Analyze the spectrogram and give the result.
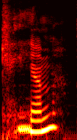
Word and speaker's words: Cannes: Gavin, is he saying, is he talking about Cannes? – Yeah. – France. – Correct. – S is silent.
